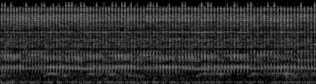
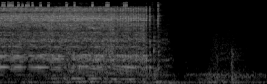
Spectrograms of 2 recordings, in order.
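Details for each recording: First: Shimano rear derailleur with cable tension deliberately over-tightened, then eased a quarter turn; while pedaling, the chain is not centered and makes a fast ticking hiss rubbing on the 4th sprocket, from wrong cable tension. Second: Bicycle with Shimano rear derailleur after cable tension adjustment, chain now more centered. Fast, even freewheel and chain ticking for about 1.5 s with only slight remaining noise; normal drivetrain running, much better than before.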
